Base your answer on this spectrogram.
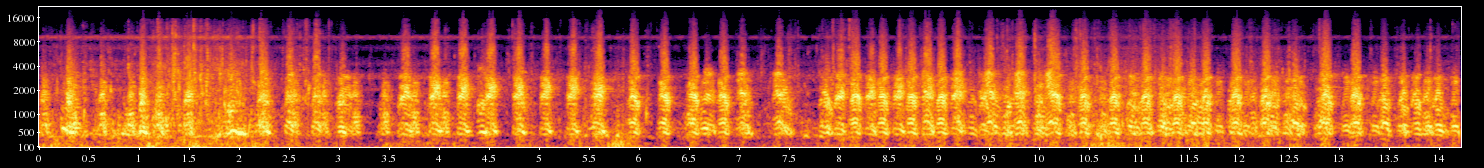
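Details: Rice field frogs calling in a dense breeding chorus, a sound used to lure frogs into traps in Vietnam; many overlapping croaking pulses repeat rapidly and continuously, with no break in the calling.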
